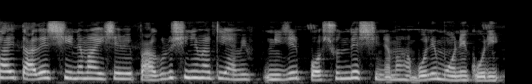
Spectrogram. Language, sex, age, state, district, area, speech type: Bengali, female, 18-30, West Bengal, Paschim Medinipur, rural, spontaneous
